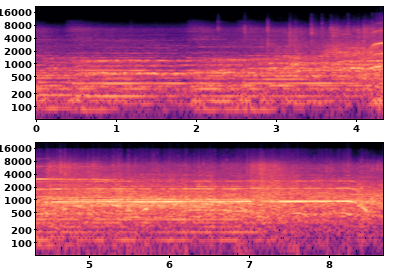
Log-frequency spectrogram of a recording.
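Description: The closing bars of a recorded anthem played over the arena speakers end on one long held high note, while crowd cheering and applause swell up from about halfway through.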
